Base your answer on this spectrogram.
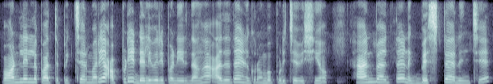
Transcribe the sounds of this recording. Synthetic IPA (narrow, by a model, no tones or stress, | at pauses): aːnlɐɪnlɐpaːɾt̪ːɐpɪk̚t͡ʃɐɾmaːd̪ɾj̰̃ʔɐpːɐɽɪjeːɖɛlɪʋɐɾipɐɳːɪɾɯnd̪aːŋɡɐʔɐ̰ðɯt̪ãːɛnɐkːɯɾɔmbɐpʊɽɪt͡ʃːɐʋɪʂɐjɔ̃ | haːɳɖbaːk̚t̪ãːɛnɐkːɯbɛsʈaːɪɾnd͡ʒt͡ʃːɯ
